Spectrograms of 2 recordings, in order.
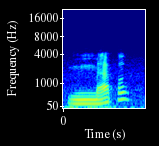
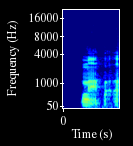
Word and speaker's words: MAPPA: If Japan was going to pronounce it as written, MAPPA. – MAPPA, okay. Square Enix is... Most people in the West say MAPPA, so whatever.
